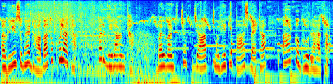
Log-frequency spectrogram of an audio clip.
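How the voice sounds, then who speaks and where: A woman's voice: on the high side, animated, normal speed. A woman reading scripted dramatic narration for a cartoon story. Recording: music under the voice.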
